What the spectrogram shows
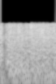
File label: shotgun, weapons; matrixhl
